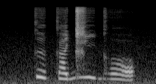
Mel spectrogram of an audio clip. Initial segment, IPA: k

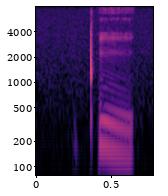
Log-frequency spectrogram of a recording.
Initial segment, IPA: pʼ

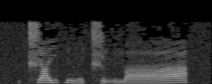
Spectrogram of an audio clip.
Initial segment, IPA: t͡ɕ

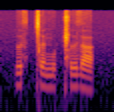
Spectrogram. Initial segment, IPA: ɘ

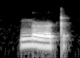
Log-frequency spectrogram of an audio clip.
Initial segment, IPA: n̪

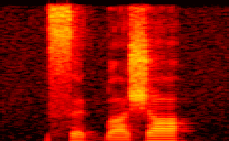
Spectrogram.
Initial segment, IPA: s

